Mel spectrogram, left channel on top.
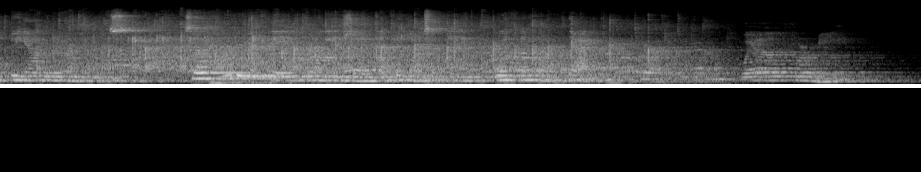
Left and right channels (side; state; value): right; silent; 56 dB below the other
